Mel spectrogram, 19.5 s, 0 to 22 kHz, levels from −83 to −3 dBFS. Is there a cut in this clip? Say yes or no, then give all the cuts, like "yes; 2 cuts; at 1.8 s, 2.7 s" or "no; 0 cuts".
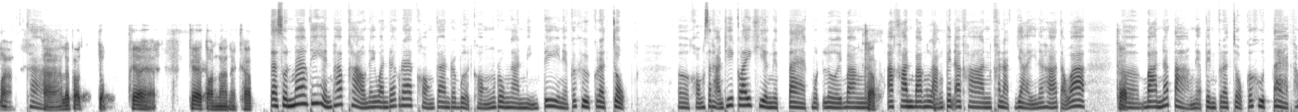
yes; 2 cuts; at 3.4 s, 13.3 s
